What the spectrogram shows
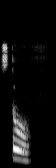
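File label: "stove", naija, female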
